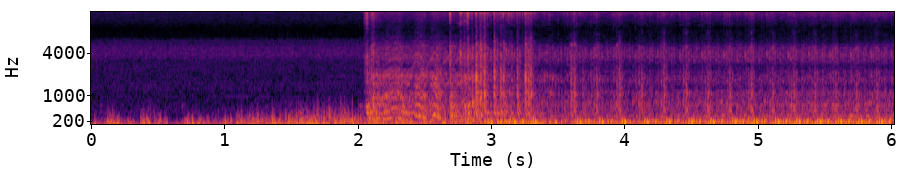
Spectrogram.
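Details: 1996 Ford F-250 7.3 Powerstroke diesel, about 50°F, glow plugs inoperative, after air-in-lines problem: cranks two seconds, catches, settles into steady even idle clatter without stumbling.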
